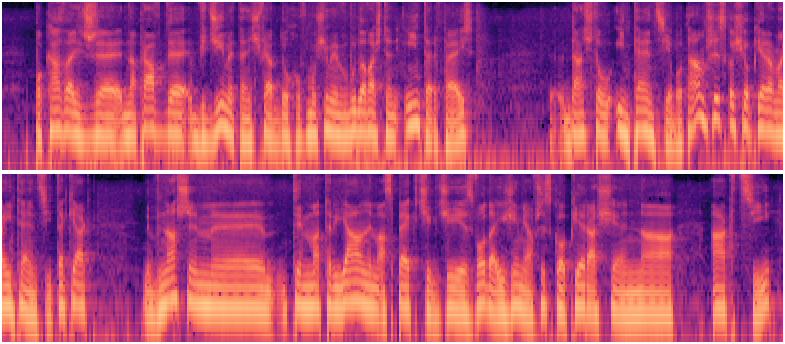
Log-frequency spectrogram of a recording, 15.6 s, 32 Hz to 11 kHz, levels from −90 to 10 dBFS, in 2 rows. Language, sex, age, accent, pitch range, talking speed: Polish, male, 40-59, native, 95-120 Hz, 145 wpm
